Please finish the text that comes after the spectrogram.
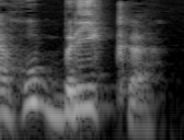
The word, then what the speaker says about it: rubrica: pode porque não dá é uma paroxítona né e o assenta assim a sílaba tônica nubri então é rubrika a palavra República Não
